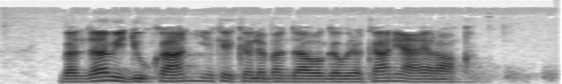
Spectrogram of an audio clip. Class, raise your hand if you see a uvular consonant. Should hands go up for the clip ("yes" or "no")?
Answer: yes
